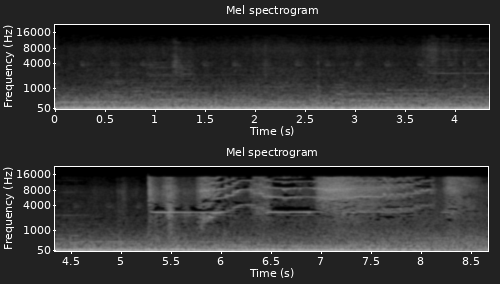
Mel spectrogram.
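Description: A city bus's engine running steadily at a stop. From about five seconds in, an electronic warning beeps in short high tones, then a short burst of hiss comes near the end.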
